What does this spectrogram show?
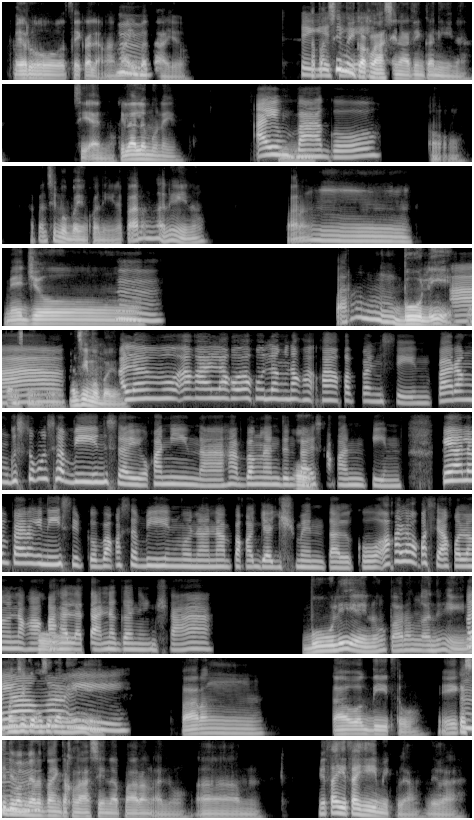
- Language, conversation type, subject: Filipino, unstructured, Ano ang tingin mo sa pambubully sa mga mahihina sa paligid mo?
- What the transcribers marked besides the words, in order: mechanical hum; drawn out: "Parang medyo"; static; "nakakapansin" said as "naka kakapansin"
